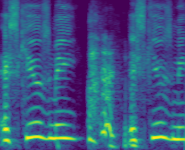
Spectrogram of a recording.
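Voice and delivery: high, slow, extra-polite, unthreatening voice.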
